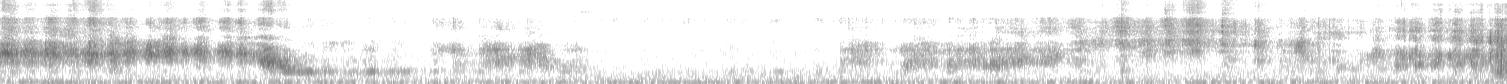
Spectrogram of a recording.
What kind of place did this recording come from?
restroom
